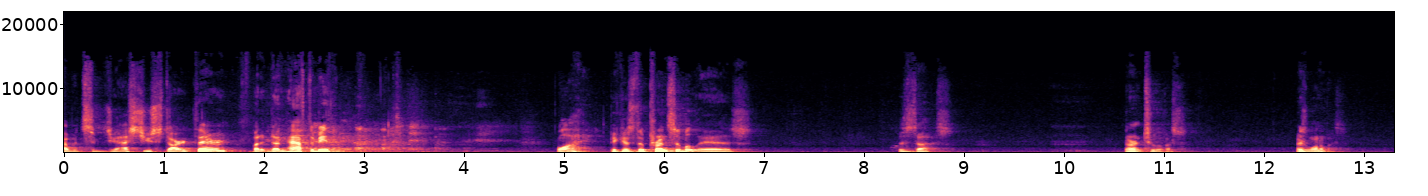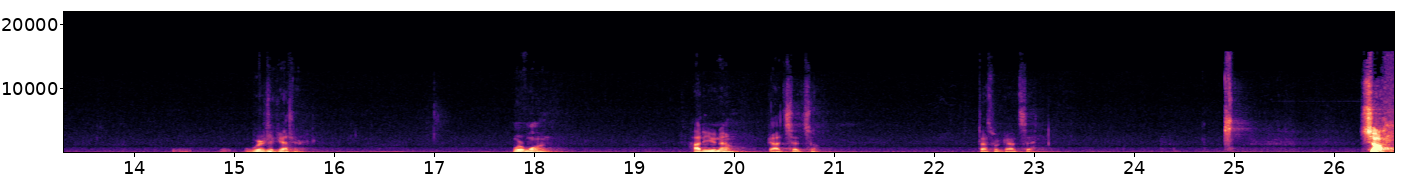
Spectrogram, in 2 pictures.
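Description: An older man speaks with animation into a headset microphone, in short bursts with pauses.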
